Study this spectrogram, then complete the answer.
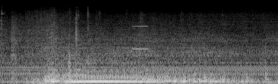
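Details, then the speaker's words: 2007 Nissan Sentra 2.0-liter, about 13 years old, after dying while driving as if out of gas; with the intake boot off and starting fluid sprayed, it catches and surges roughly for about two seconds, then dies; spark and compression are fine, so the fuel pump is probably dead. "it did start it did run which tells me it's got enough compression to go off that low fuel and it's got spark so that tells me that the fuel pump is probably dead"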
